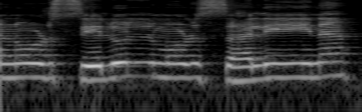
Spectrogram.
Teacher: را ساکن ہے، را ساکن سے پہلے پیش ہے تو را موٹی پڑھی جائے گی۔ لام ساکن ہے، لام کو لام کے ساتھ ملا کر پڑھا جائے گا۔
